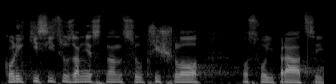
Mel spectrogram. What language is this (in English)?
Czech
